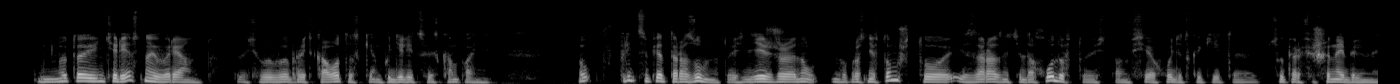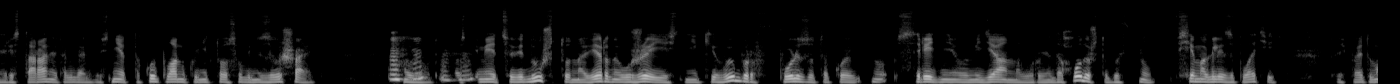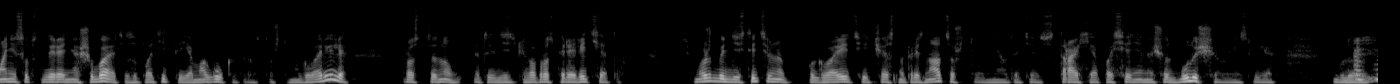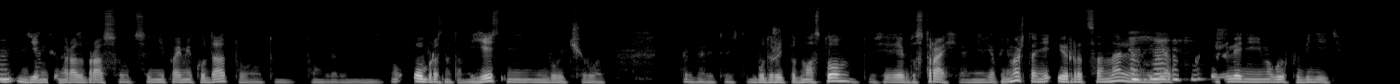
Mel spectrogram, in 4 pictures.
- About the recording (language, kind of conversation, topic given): Russian, advice, Как справляться с неловкостью из-за разницы в доходах среди знакомых?
- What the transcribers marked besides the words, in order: none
